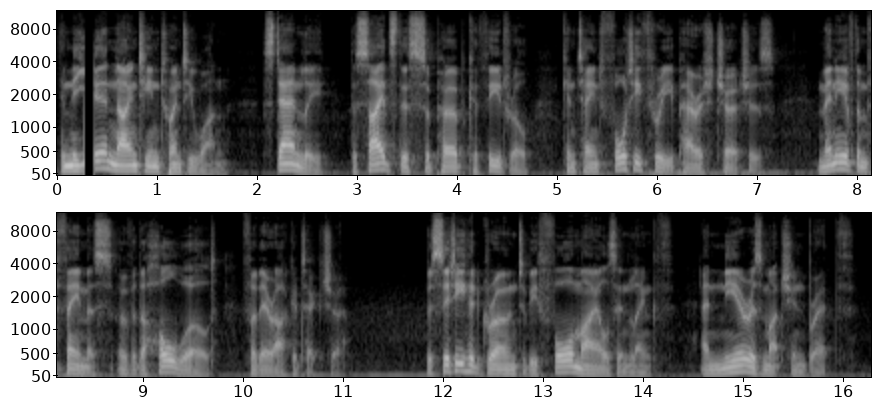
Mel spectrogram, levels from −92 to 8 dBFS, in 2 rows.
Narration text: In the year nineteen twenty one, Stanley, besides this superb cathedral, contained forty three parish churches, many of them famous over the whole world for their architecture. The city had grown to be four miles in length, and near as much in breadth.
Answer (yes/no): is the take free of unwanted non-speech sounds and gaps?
no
